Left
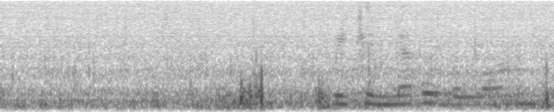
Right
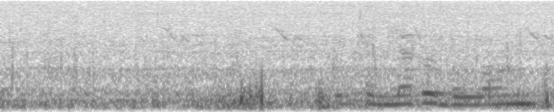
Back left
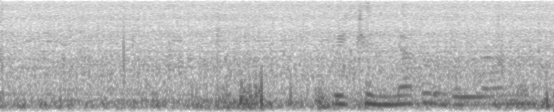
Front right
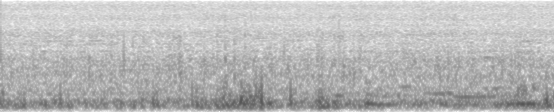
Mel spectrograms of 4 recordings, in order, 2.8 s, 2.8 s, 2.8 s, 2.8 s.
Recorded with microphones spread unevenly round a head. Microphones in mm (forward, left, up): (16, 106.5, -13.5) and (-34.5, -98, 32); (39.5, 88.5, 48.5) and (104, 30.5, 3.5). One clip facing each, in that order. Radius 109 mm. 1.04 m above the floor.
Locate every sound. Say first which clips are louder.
1.7 s a woman speaking: even, back left 8 dB; 100° left, 0.6 m; by 2.7 s 150° right, 1.2 m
